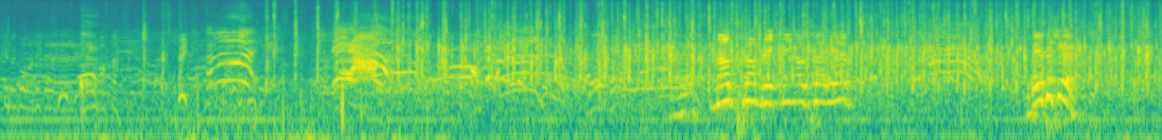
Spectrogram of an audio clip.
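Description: A crowd of spectators shouts and cheers outdoors close by.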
